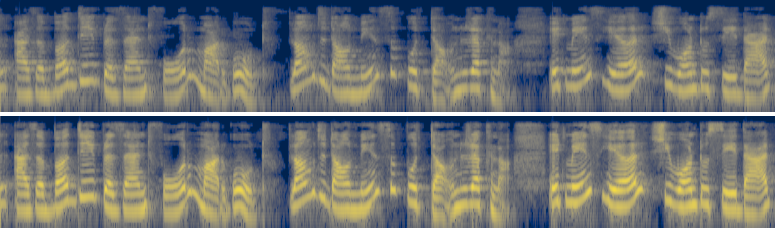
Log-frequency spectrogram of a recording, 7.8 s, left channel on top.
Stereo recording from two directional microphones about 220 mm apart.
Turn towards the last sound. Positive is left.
turn(degrees=-50)  # may be behind; listen again after turning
